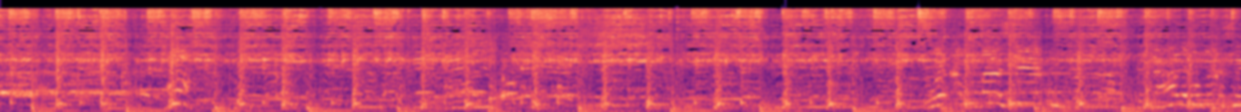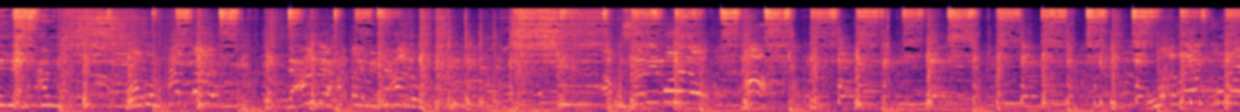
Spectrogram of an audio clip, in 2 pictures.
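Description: Loud live Arabic party music: a fast drum beat under a wavering melody line, played without a break.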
